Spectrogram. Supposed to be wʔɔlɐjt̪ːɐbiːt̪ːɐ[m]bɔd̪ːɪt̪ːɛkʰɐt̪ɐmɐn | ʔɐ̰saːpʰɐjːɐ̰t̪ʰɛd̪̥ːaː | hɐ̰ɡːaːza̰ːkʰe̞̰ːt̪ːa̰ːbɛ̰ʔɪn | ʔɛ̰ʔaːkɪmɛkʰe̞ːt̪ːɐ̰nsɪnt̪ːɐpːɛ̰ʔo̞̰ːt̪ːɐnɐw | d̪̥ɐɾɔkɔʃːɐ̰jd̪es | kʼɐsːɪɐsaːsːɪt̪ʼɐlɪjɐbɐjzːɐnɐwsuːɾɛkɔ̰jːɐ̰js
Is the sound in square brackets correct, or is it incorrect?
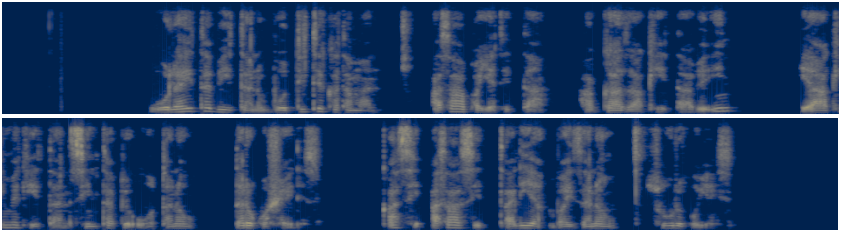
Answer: incorrect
